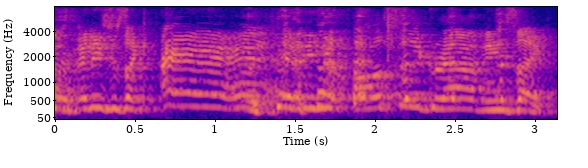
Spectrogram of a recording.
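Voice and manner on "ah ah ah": high yelps through laughter; hammed-up cries of someone collapsing; mock pained cries. Friend acting out robber being hit, mock yelps. Imitates man struck by pressure point.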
